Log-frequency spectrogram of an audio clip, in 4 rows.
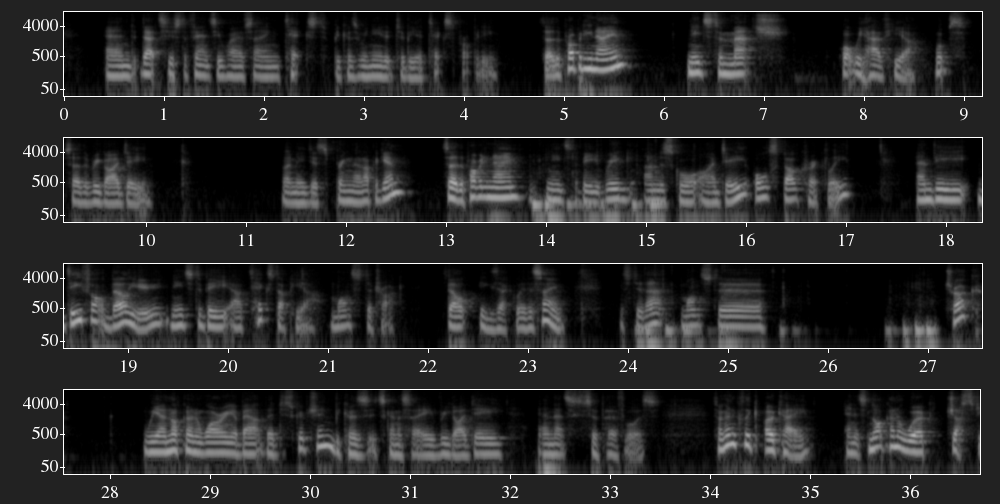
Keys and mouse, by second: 7.2 click, 7.4 click, 11.8-36.7 drag.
